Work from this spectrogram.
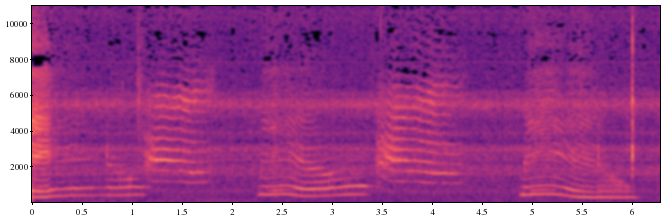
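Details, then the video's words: Female house cat named Furbaby, taken in after being hurt, talks back asking to be let outside: three drawn-out meows roughly every two and a half seconds, each wavering up and down in pitch, indoors with little background noise. "CAT WANTS OUTSIDE TALKING BACK"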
